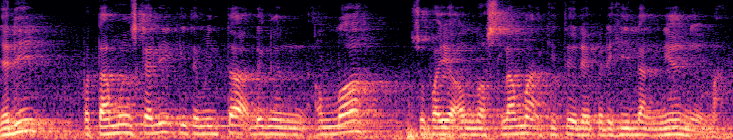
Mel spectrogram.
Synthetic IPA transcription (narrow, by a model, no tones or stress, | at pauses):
d͡ʒadi | pərt̪amə̃sə̥kalikit̪əmĩnt̪aʔdəŋãna̰lːɑh | supajaalːɑhsəlamat̪̚kit̪adaɾipadaɦilaŋɲə̃nɛ̃ʔma̰t̪̚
